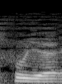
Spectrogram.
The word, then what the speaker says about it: Fourier: Can you pronounce Fourier in French?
